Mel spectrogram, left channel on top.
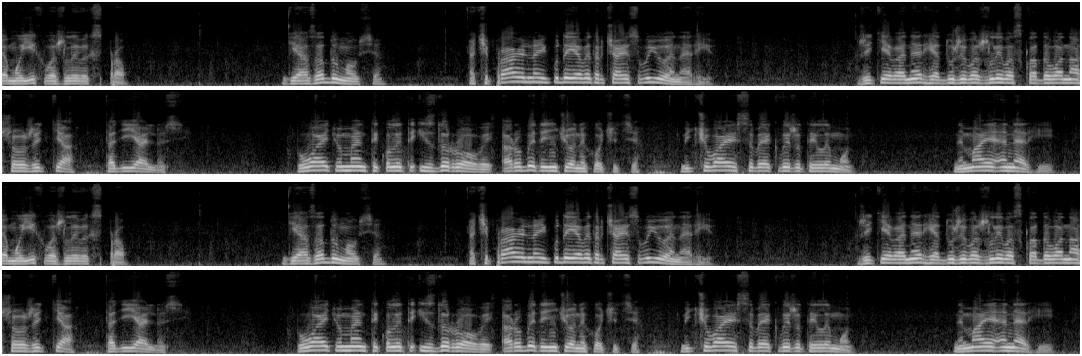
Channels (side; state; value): both; identical; correlation 1.00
